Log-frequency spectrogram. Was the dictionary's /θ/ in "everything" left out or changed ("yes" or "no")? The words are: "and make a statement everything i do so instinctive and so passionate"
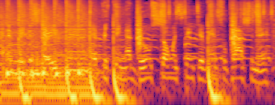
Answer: no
